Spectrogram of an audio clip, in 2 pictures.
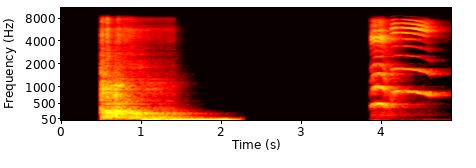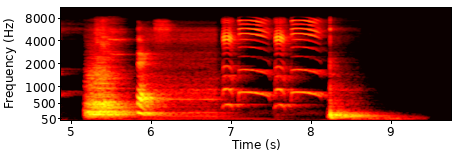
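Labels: At 0.49 seconds, a wooden drawer opens. Then at 3.85 seconds, squeaking is audible. Later, at 5.15 seconds, a wooden drawer opens. Next, at 5.82 seconds, a voice says "Six." Following that, at 6.87 seconds, the sound of squeaking can be heard. Then at 8.19 seconds, thumping is heard.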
